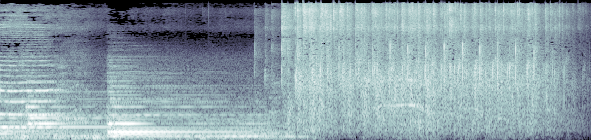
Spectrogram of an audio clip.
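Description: A man's held final sung note over piano, cut off about a second and a half in by a loud closing piano chord that rings and decays. About four seconds in, the audience breaks into applause, which dies away at the end.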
